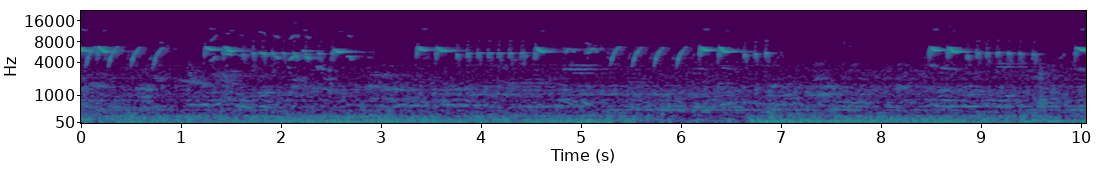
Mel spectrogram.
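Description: A small songbird calling in repeated bursts of quick, high chirps that each sweep downward. The bursts come about once a second, with a pause of a couple of seconds past the middle.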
